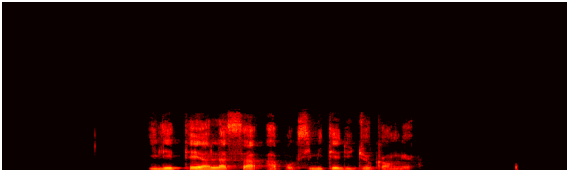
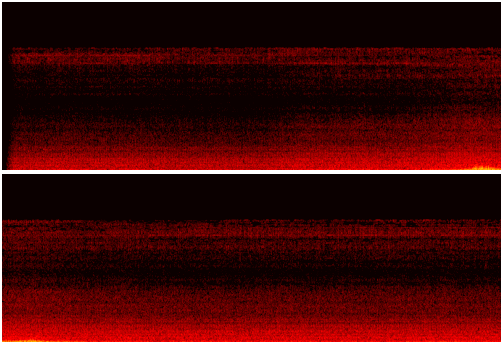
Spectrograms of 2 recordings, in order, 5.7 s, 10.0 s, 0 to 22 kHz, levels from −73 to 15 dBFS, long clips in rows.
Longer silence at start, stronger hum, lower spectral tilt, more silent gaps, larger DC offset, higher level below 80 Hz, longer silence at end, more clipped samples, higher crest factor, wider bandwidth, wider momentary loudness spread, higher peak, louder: first, 1.5 s vs 0.05 s; neither; second, -4 dB/octave vs -6 dB/octave; neither; neither; second, -66 dBFS vs -40 dBFS; first, 1.55 s vs 0 s; neither; about the same, 22 dB vs 22 dB; second, 8 kHz vs 16.5 kHz; about the same, 15 LU vs 16 LU; first, -6 dBFS vs -12 dBFS; first, -25 LUFS vs -34 LUFS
